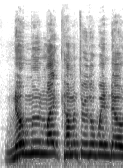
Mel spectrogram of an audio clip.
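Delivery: ordinary talk, nothing marked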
